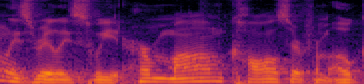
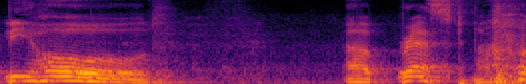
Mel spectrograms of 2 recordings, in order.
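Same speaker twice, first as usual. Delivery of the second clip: loud proclamation then slow reveal; grand presentation; 3 semitones higher, 6 dB louder, much slower than usual. Retold or imitated. Team leader presenting a gift like Simba, grand. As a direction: announce it like a royal unveiling. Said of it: "like Simba being presented".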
